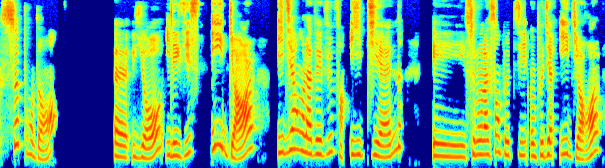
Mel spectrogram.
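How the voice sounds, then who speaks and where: Woman streamer, mellow and dry-sounding, talks through a lesson hesitantly, full of fillers. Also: a little high, dry recording. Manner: thinks aloud, hesitant, many fillers. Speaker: streamer learning Chinese. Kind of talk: live-streamed study session.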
